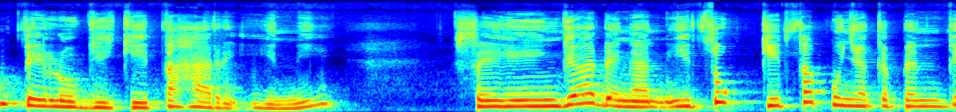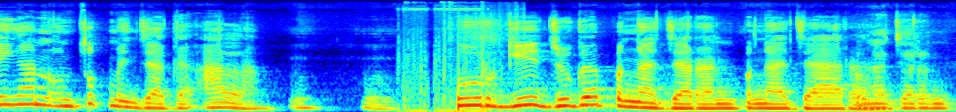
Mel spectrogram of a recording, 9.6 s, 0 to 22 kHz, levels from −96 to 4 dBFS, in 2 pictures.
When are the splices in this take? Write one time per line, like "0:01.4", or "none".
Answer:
0:07.0

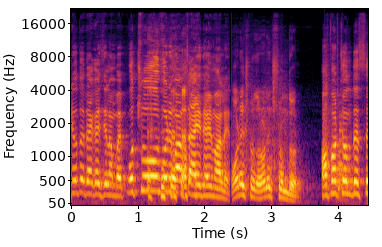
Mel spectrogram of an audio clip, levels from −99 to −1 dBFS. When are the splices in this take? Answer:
0:02.4

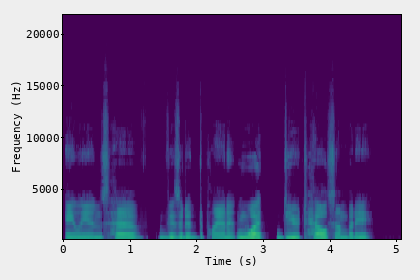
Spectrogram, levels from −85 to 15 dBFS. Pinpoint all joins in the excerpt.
0:02.6
0:04.0

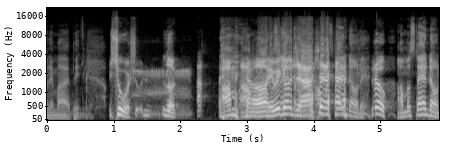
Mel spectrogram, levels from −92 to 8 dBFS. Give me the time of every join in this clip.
none

